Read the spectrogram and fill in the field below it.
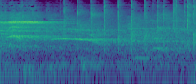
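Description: A volleyball is hit with a sharp smack.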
